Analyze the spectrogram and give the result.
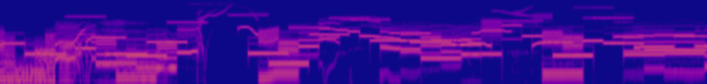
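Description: Synthesized FM sine-wave tones chirp, sweep and warble in dense, shifting layers, with bright pitch glides and bell-like metallic overtones, played loud and continuous with a brief dip midway, no voices.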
